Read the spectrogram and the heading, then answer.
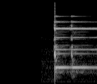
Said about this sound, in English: Alex, can I get a ding, please?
